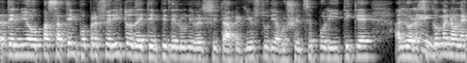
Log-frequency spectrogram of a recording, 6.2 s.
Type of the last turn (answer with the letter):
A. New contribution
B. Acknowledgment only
B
